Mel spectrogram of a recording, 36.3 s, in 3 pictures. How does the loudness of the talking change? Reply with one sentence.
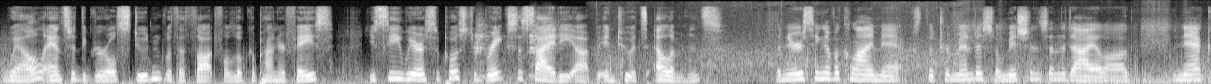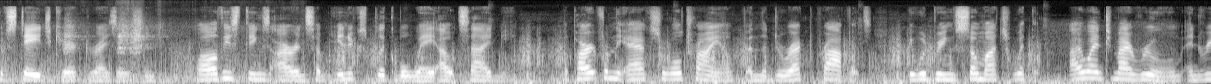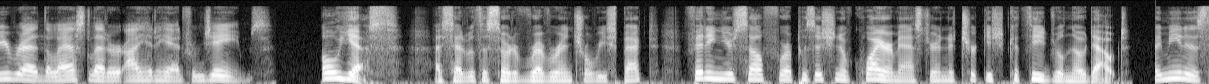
The loudness of the talking stays about the same.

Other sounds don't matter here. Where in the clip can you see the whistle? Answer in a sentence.
You can't hear the whistle here.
